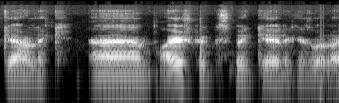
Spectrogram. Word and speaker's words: Gaelic: Scottish people speak Gaelic, pronounced garlic.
